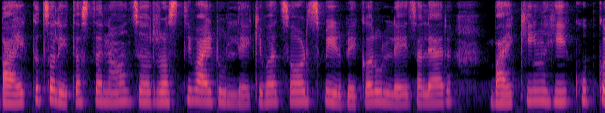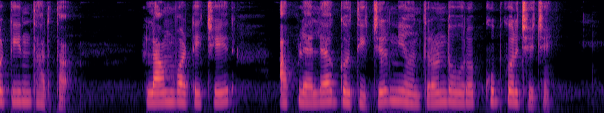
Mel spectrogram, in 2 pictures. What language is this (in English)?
Konkani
